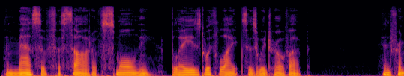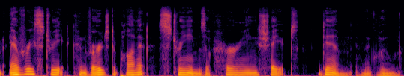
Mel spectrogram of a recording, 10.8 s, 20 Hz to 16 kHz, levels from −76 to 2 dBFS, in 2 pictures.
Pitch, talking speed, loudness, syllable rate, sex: 90 Hz, 150 wpm, -20 LUFS, 4.6 syllables/s, male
